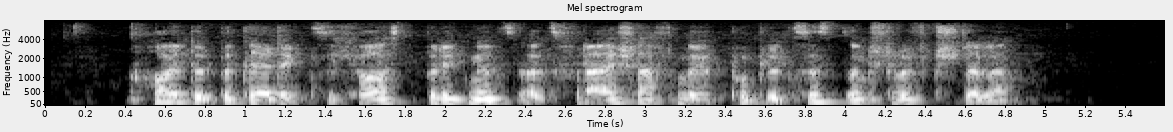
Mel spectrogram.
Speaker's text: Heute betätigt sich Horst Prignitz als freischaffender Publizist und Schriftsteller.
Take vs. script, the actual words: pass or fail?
pass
